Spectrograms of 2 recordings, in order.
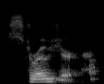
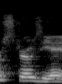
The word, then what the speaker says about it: Strozier: how to pronounce it strozier or strozier if you want to be fancy I think I'm going to change it once I hit 50.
